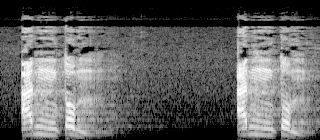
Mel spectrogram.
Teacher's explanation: Tidak singgah nunnya. Tidak tertahan nunnya.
